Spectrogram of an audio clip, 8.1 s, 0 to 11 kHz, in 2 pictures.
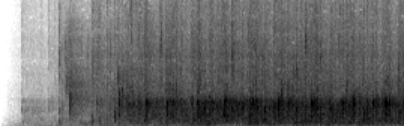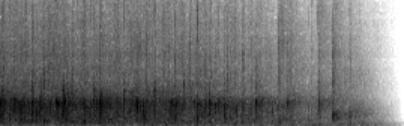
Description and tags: The second recording from an event in my town's church.
recording device: Canon XM2 (GL2 for the US)
editing software: Adobe Audition 3.0
effects used: clip recovery, normalization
